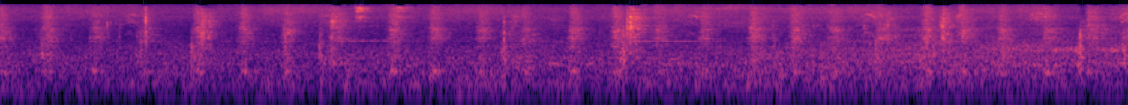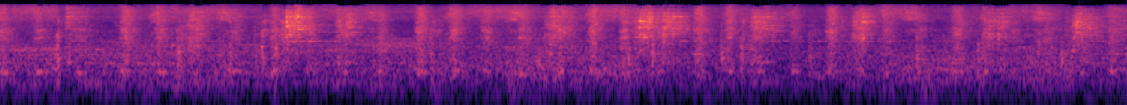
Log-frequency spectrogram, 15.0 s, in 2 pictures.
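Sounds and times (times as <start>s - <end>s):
train wheels rumbling: 0.0s - 15.0s
wheels clattering and clicking: 11.1s - 15.0s.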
